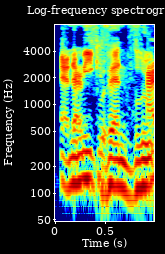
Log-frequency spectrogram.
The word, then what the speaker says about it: Annemiek van Vleuten: Van Vleuten, who won, correct? – Yeah. Yes, Annemiek van Vleuten.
